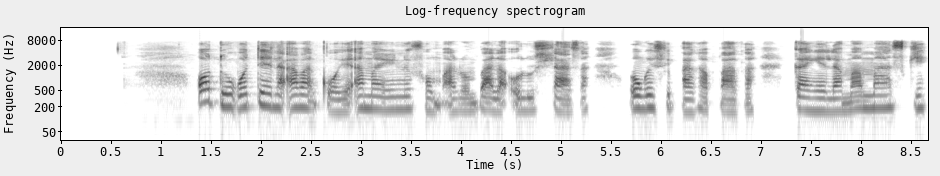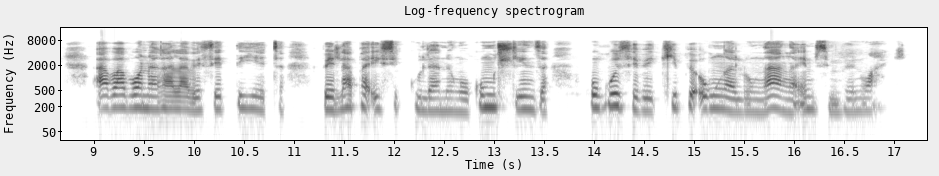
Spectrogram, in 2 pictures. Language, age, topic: North Ndebele, 36-49, health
